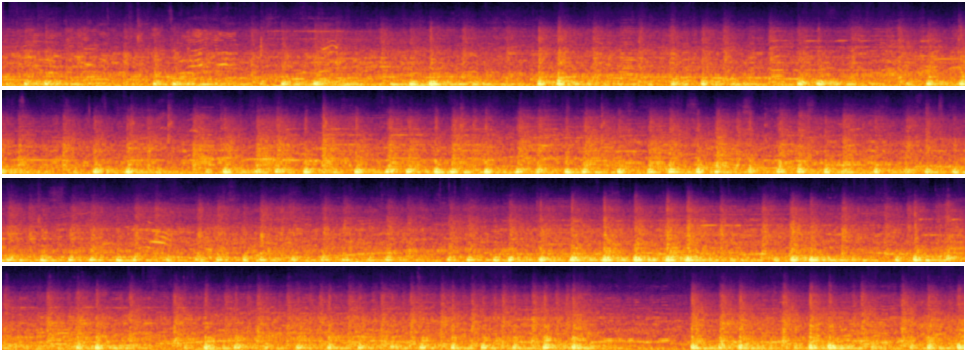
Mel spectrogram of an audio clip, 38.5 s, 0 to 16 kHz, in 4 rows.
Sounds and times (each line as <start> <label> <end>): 0.0 people passing and talking 38.5
0.0 street musicians 38.5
